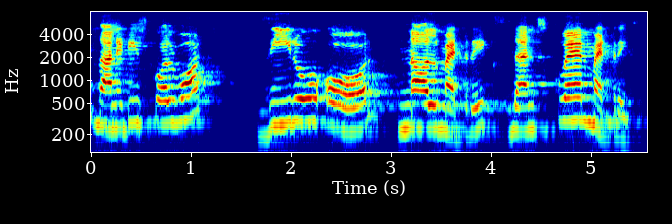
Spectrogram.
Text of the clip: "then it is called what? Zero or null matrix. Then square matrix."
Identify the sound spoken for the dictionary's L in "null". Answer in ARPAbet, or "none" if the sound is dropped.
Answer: L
